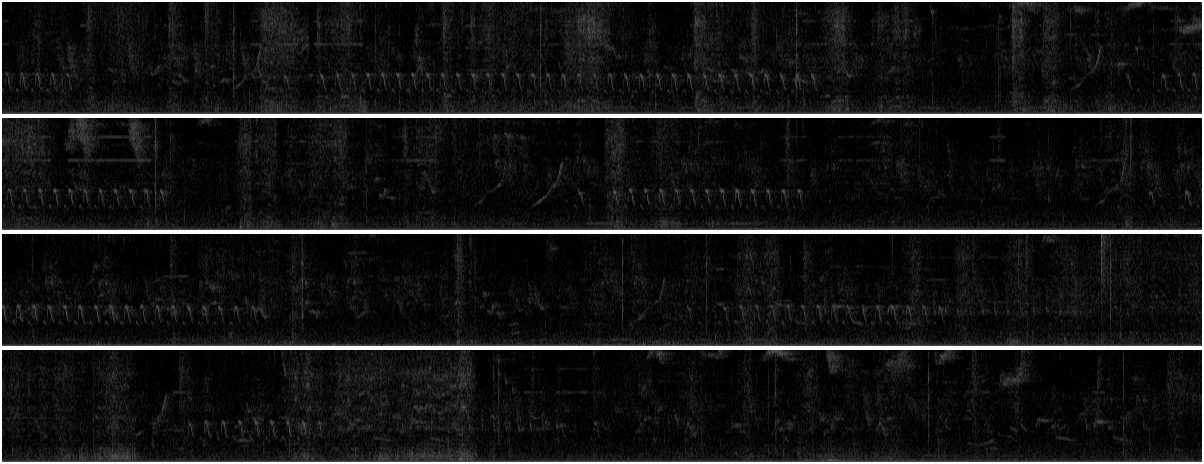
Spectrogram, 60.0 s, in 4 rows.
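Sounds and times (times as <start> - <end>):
bird rapid trill: 0.0 - 11.8, 12.4 - 17.3, 35.3 - 60.0
high bird chirps: 0.0 - 26.5, 27.3 - 60.0.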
